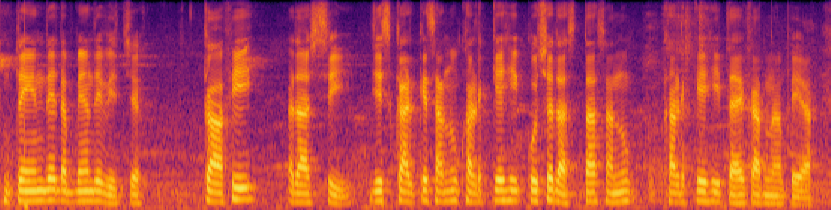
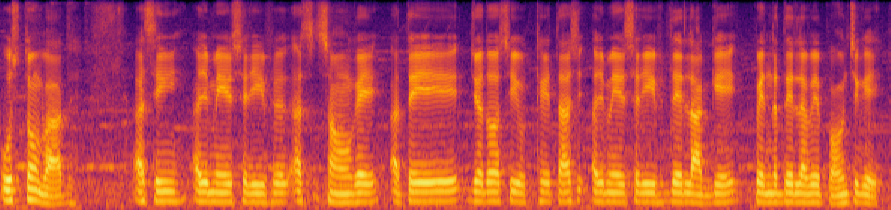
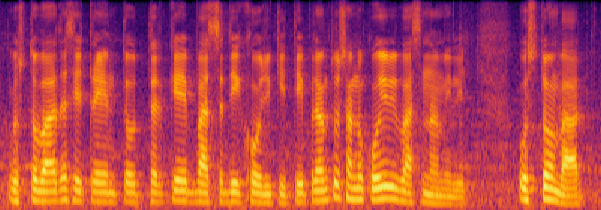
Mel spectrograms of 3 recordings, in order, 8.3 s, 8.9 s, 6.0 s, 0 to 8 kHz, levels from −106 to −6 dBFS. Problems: constant background noise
